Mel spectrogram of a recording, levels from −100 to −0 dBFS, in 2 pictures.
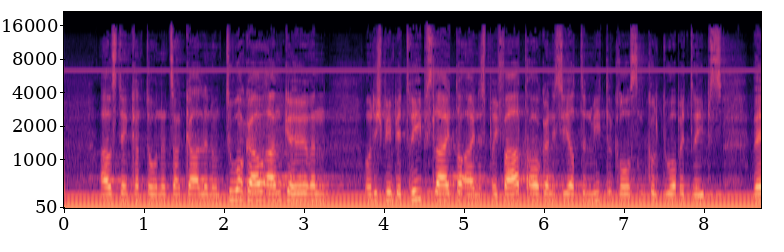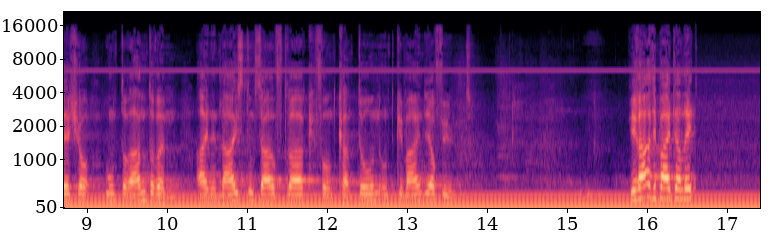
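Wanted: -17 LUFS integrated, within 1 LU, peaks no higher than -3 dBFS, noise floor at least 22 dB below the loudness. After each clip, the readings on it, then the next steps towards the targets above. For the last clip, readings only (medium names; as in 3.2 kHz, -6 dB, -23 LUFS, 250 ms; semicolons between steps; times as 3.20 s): hum 60 Hz; highest harmonic 300 Hz; hum level -23 dBFS; steady tone 6.3 kHz; tone level -50 dBFS; loudness -22.5 LUFS; peak level -4.0 dBFS; loudness target -17.0 LUFS
-> hum notches 60/120/180/240/300 Hz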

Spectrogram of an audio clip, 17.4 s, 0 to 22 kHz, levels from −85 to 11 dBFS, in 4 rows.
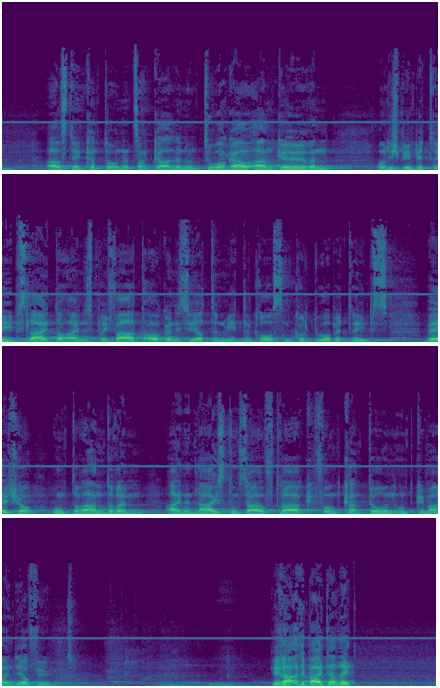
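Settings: hum not found; steady tone 6.3 kHz; tone level -50 dBFS
-> band-stop 6.3 kHz, Q 30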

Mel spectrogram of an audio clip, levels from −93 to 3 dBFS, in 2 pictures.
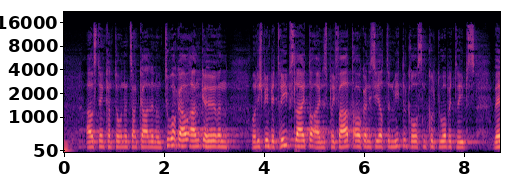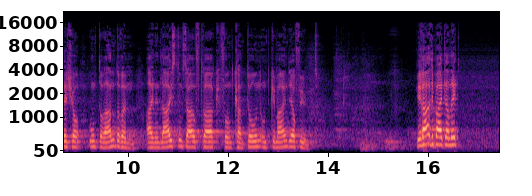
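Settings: steady tone not found; loudness -23.5 LUFS; peak level -5.0 dBFS; loudness target -17.0 LUFS
-> trim +6.5 dB; peak limiter -3 dBFS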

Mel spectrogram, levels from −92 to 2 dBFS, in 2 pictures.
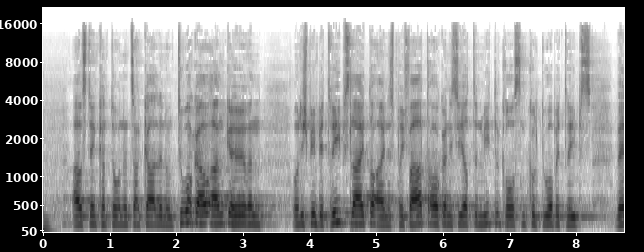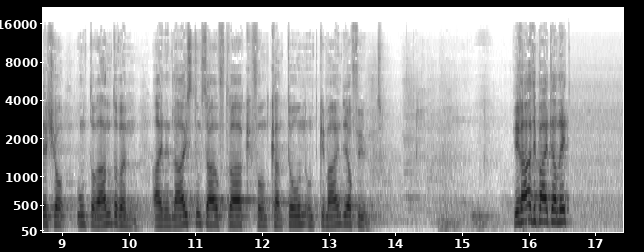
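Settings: loudness -17.5 LUFS; peak level -3.0 dBFS; noise floor -46 dBFS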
